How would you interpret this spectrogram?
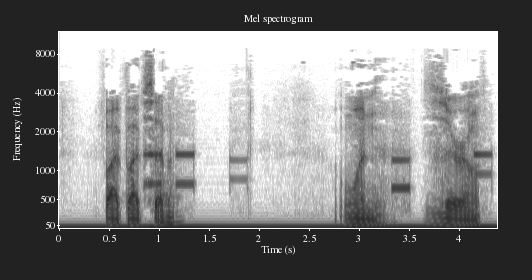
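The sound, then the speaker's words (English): Touch-tone telephone dialing: a few short dual-tone beeps spaced irregularly, heard through a speakerphone and interleaved with bursts of muffled voice sound. “Old-fashioned way, speaker and telephone.”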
